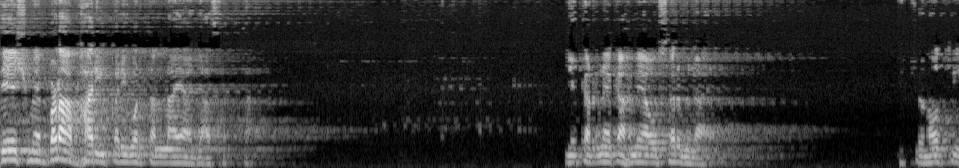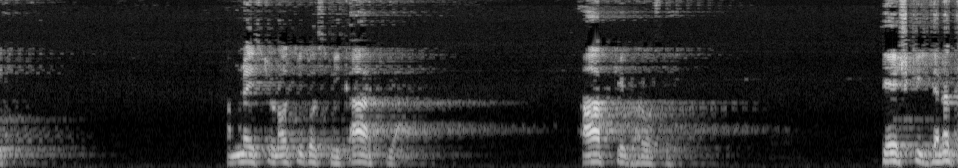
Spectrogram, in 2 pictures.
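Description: An elderly man speaks slowly and deliberately, pausing between phrases.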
